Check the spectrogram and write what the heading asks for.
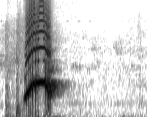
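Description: A child's loud, high-pitched yell, one call about half a second long whose pitch rises and then falls.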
